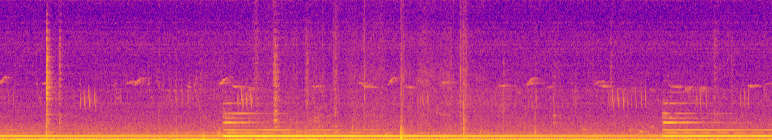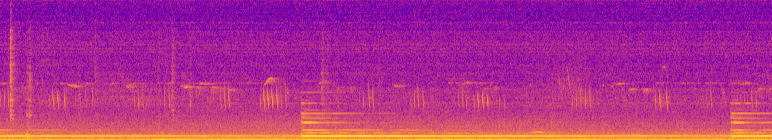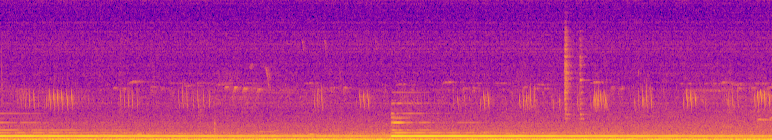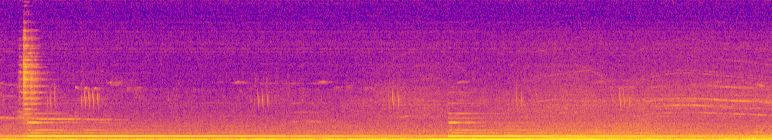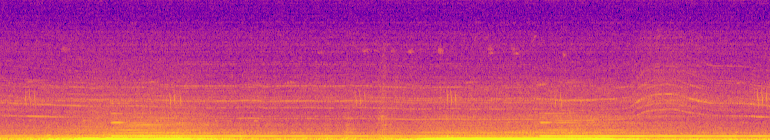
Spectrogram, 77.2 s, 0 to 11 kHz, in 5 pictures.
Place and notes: Abkhazia, Novii Afon - The bells near the house
We traveled go for a vacation Abkhazia. They took a part of a cozy home. Next to us was a monastery. His sounds are always please us.
Recored with a Zoom H2.
Гудаутский район - Гәдоуҭа араион, 14 May 2014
